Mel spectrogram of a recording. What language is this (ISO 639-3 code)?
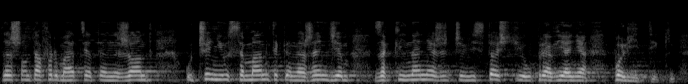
pol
